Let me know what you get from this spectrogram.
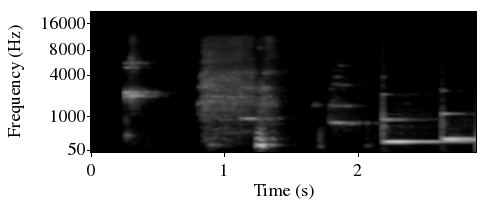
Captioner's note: laughs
